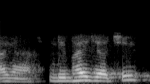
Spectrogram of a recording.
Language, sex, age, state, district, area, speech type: Odia, male, 18-30, Odisha, Jajpur, rural, conversation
